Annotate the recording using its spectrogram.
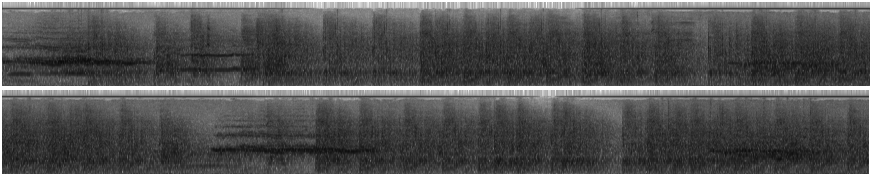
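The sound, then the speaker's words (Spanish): Rapid, repeated gunshots crack through a loud, chaotic scene like a war, with fire and things exploding, dense bursts of noise and a few high screeching tones, like tires skidding, rising over the din. “Así que rápidamente estoy aquí en la pieza mudando a la guagua cuando siento los disparos.”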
